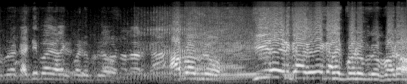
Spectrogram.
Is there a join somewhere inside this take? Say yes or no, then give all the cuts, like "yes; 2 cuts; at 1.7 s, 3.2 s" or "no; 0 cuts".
no; 0 cuts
